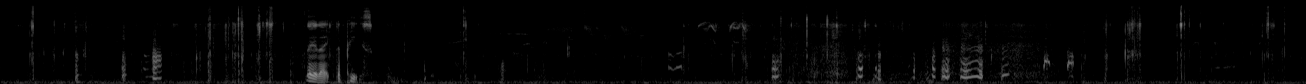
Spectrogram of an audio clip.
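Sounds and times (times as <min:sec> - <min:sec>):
chickens clucking: 0:00.0 - 0:03.2, 0:04.0 - 0:13.0
sharp pecking clicks: 0:10.9 - 0:13.0.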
